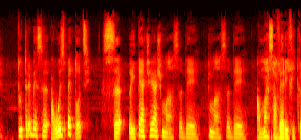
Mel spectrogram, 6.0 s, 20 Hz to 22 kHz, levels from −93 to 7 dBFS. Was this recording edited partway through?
yes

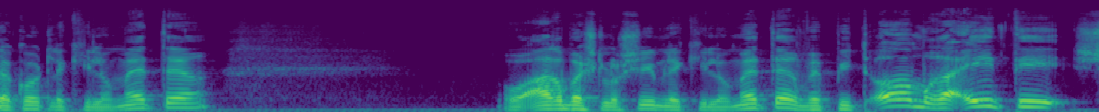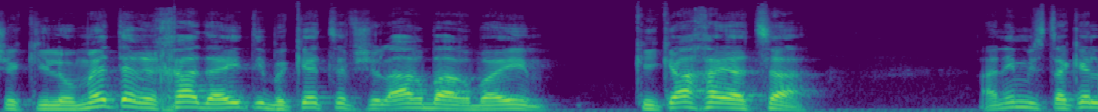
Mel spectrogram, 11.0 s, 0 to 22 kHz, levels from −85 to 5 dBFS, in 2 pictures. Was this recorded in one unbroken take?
yes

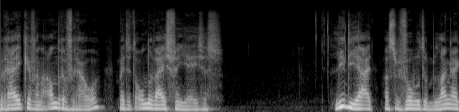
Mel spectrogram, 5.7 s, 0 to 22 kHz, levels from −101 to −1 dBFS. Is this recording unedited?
no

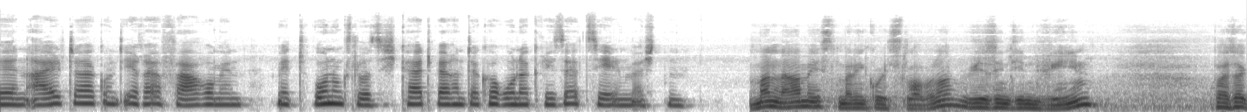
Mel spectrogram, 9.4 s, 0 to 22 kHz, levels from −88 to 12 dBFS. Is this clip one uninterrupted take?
yes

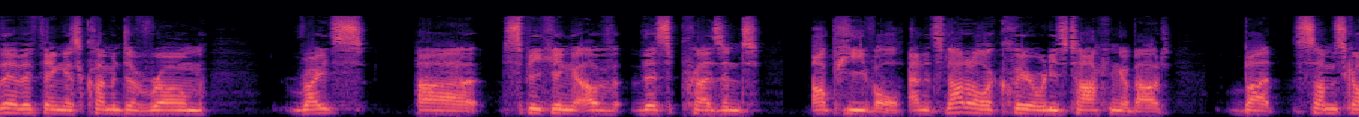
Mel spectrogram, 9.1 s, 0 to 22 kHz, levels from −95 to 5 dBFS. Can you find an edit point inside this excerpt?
no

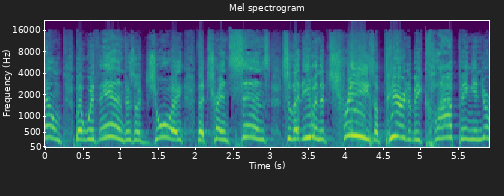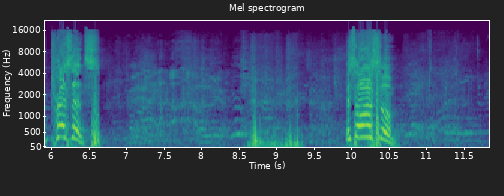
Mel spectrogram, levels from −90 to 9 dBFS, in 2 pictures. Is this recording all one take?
yes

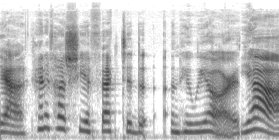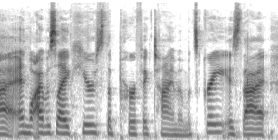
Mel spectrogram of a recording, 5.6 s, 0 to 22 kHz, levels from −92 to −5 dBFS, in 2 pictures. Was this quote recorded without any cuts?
no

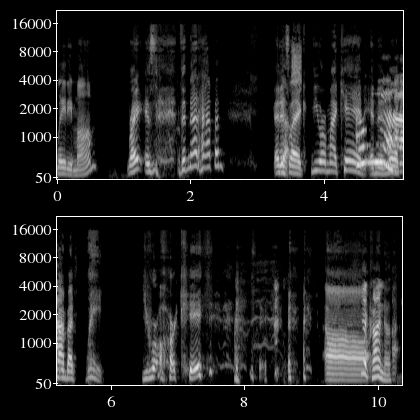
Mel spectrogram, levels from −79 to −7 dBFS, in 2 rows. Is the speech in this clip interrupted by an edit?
yes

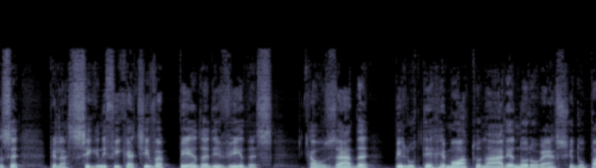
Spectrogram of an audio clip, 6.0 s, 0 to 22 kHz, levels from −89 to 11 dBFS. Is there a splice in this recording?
no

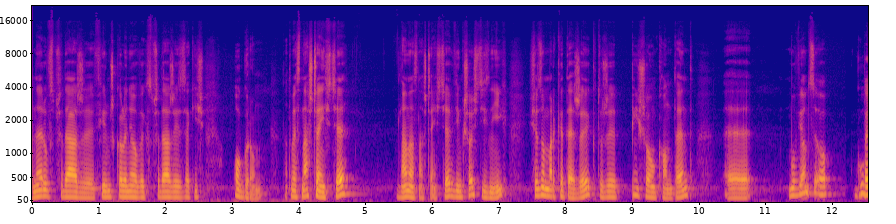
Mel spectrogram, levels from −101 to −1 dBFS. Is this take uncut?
no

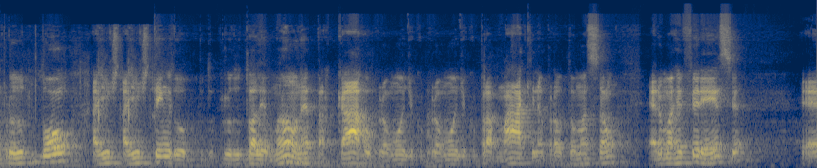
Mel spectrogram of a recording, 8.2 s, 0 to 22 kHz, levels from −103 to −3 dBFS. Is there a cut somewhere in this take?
yes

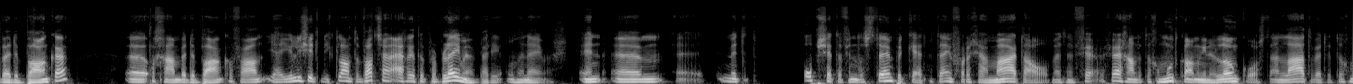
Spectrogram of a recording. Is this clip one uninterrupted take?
no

